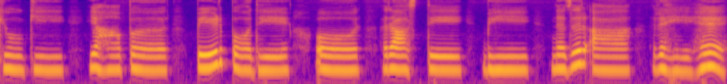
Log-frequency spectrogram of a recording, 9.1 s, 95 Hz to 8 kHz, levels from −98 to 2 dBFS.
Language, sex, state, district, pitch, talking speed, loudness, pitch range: Hindi, female, Himachal Pradesh, Shimla, 205 Hz, 80 wpm, -20 LUFS, 200-220 Hz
